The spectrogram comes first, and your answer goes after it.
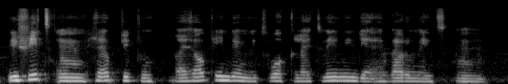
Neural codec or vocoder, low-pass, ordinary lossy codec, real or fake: codec, 44.1 kHz, 2.6 kbps, SNAC; 14.4 kHz; none; fake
